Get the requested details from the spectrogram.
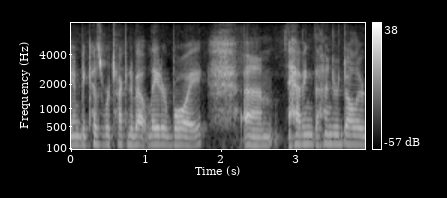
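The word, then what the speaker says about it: l8r boi: to read the name it's later boy and it's spelled l8 the number eight r so later boy b-o-i l-8-r-b-o-i if you want to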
